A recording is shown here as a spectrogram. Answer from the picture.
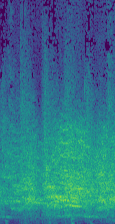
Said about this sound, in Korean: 그리고 드디어 운동회의 꽃, 개주가 시작됐습니다. 청군, 백군 각 팀의 응원이 점점 격렬해졌어요.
